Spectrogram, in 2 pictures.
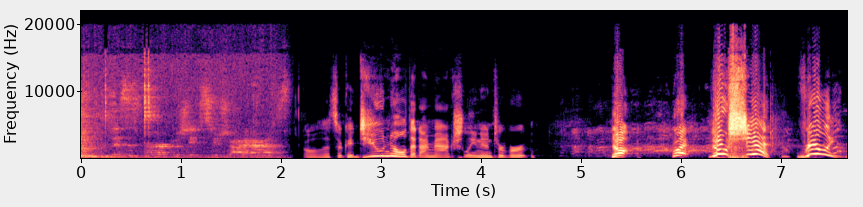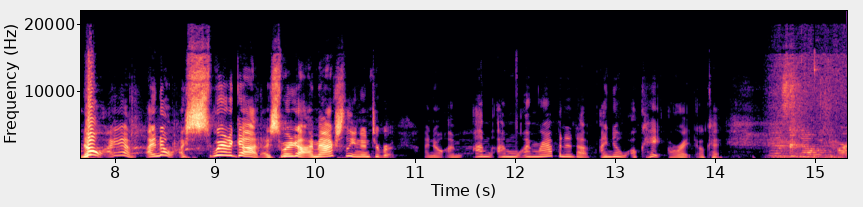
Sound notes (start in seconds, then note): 4.9 laughing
